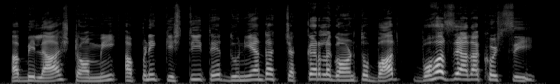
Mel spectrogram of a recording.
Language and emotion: Punjabi, happy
